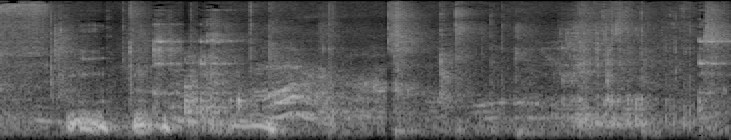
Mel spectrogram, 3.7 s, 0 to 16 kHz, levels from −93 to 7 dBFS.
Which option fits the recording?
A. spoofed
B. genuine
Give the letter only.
B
